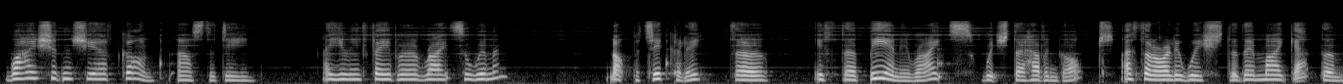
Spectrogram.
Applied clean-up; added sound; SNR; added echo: neural separator model SepFormer DNS4.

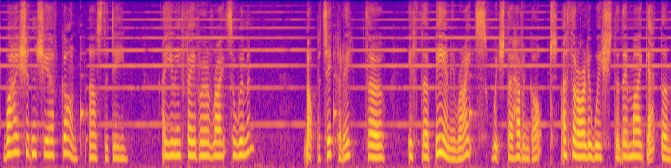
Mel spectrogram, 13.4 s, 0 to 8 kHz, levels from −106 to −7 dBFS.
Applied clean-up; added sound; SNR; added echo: none; Bowed string instrument + Bowed string instrument; 18 dB; none.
